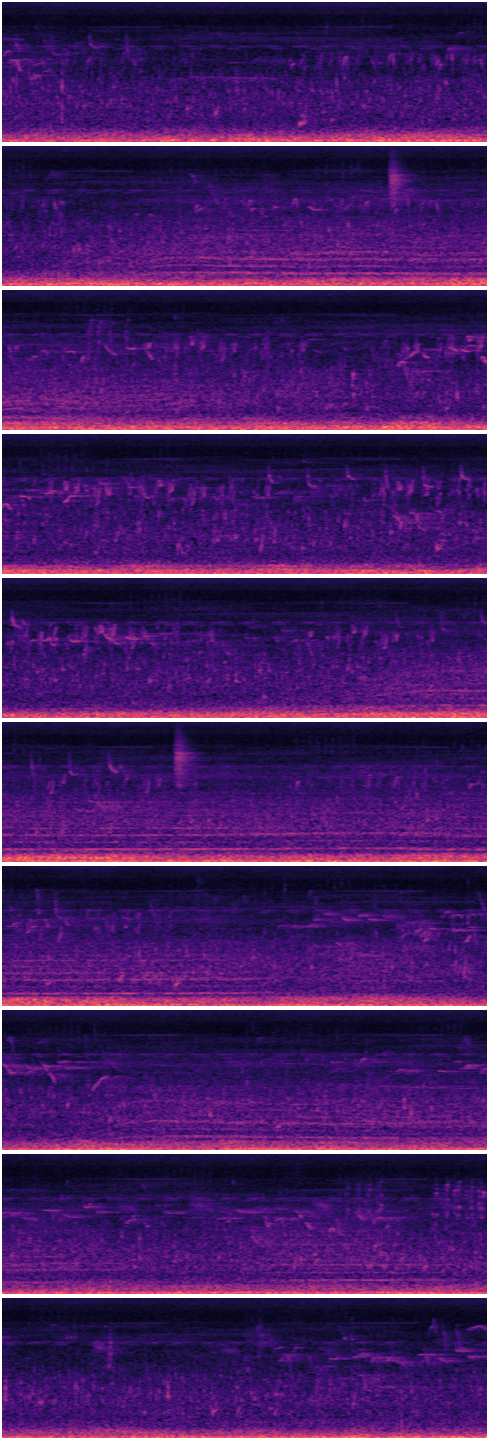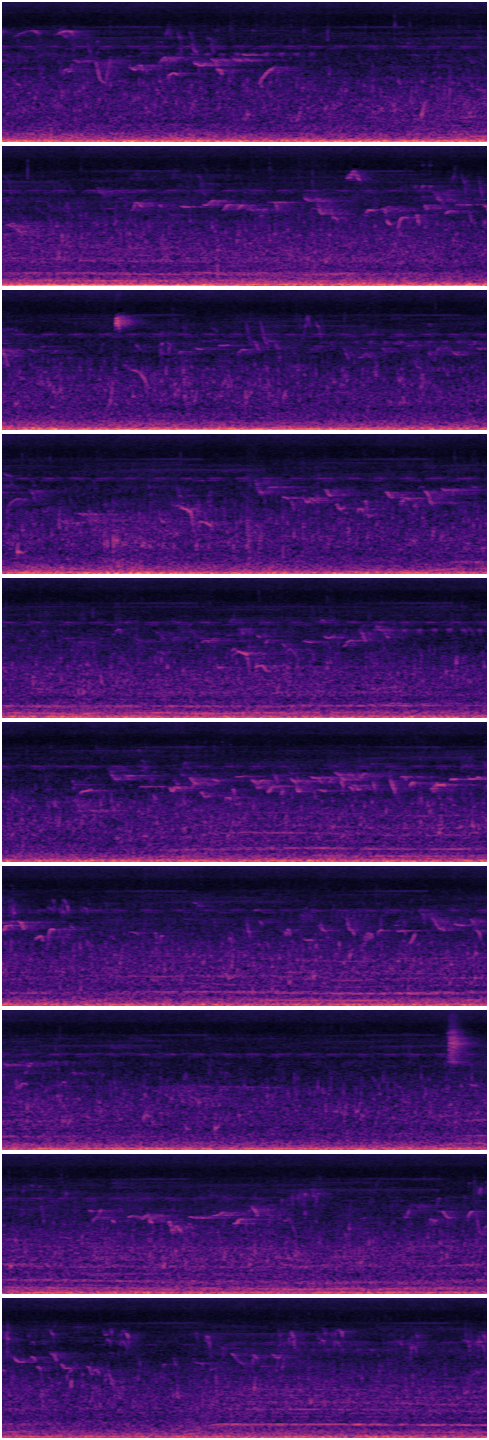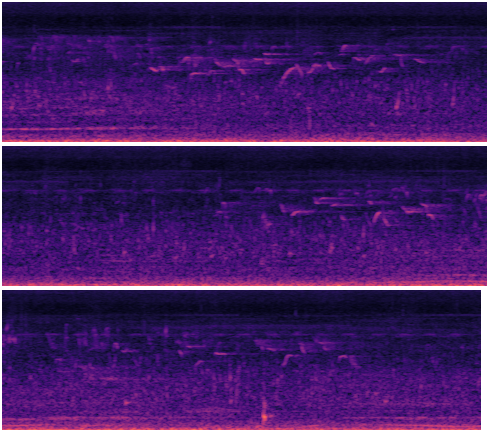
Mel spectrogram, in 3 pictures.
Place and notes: river spring, birds and wood sawing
